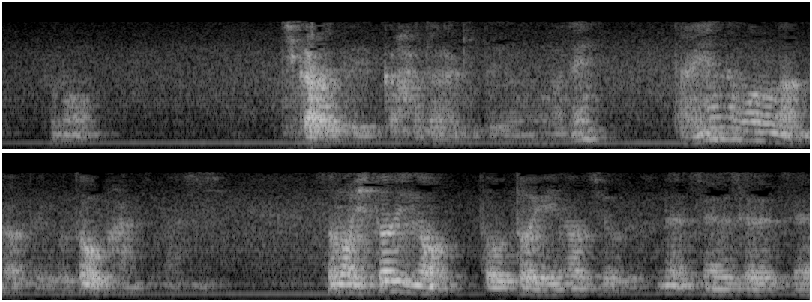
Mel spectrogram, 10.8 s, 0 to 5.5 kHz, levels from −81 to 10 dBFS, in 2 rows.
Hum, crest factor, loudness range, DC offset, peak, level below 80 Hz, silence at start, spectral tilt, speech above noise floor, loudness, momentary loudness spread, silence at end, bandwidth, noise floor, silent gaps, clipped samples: none; 20 dB; 5 LU; under 0.1%; 0 dBFS; -70 dBFS; 0.3 s; -10 dB/octave; 24 dB; -20 LUFS; 24 LU; 0 s; 4 kHz; -44 dBFS; none; under 0.1%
